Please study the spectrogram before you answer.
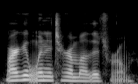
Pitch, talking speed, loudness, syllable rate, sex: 175 Hz, 260 wpm, -18 LUFS, 7.9 syllables/s, female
